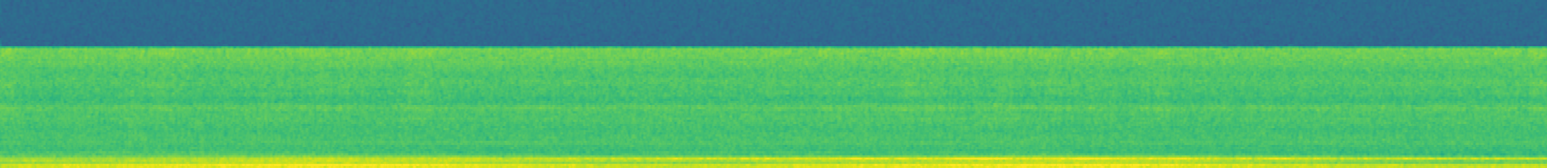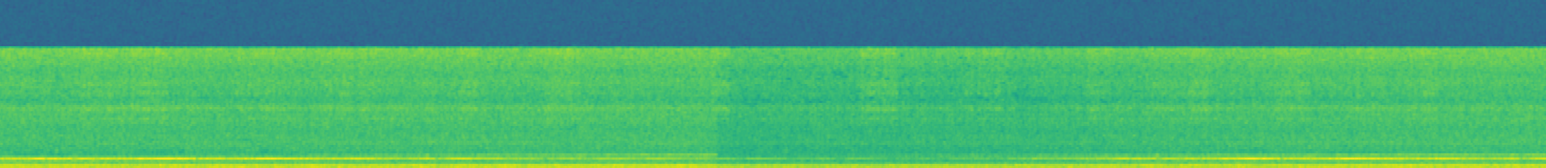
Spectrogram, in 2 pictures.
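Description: A steady, noisy drone with a thin high tone held above it; about two-thirds of the way through, the sound changes and the high tone shifts.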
